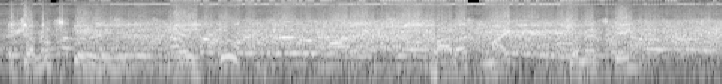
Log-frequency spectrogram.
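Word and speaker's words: Gminski: first year from jamitzky is Du product Mike jinsky spelled g m i NSK k i pronounced j u m i n s k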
